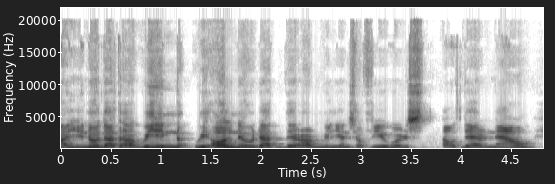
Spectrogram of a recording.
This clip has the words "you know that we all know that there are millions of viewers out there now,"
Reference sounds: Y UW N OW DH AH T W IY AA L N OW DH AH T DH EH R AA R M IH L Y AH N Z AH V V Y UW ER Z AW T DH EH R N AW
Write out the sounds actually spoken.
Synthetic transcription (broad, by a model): Y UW N OW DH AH T W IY AA L N OW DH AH T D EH R AA R M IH L Y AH N S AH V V Y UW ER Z AW T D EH R N AW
